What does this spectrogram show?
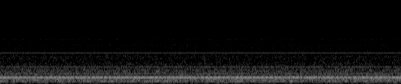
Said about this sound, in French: Donc dans leur chambre, ils ont un système qui permet de diminuer le volume du son ou en tout cas de faire un son qui est plus agréable pour dormir. On appelle ça un bruit blanc et on va te le faire entendre.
